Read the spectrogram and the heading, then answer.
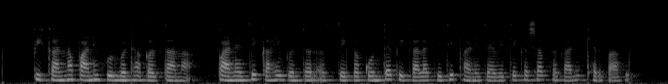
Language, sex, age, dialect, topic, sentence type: Marathi, female, 25-30, Northern Konkan, agriculture, question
